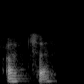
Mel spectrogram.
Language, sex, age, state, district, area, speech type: Bengali, male, 18-30, West Bengal, Darjeeling, rural, conversation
